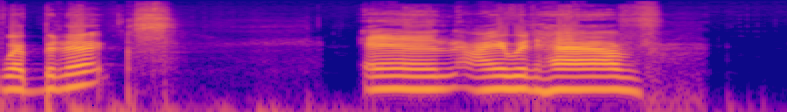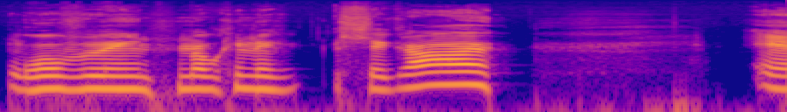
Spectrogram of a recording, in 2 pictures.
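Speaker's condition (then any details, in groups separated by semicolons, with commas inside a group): Cerebral palsy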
